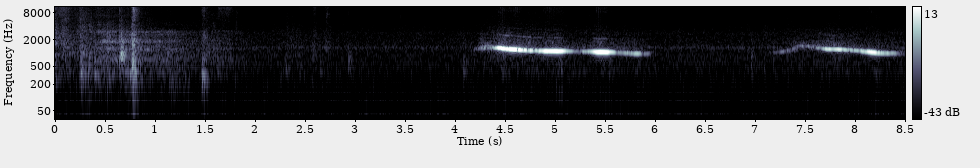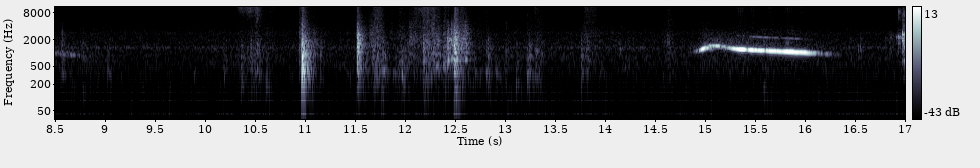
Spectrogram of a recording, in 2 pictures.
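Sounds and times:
man whistling falling notes: 0:04.2 - 0:06.0, 0:07.2 - 0:08.8, 0:14.9 - 0:16.4.

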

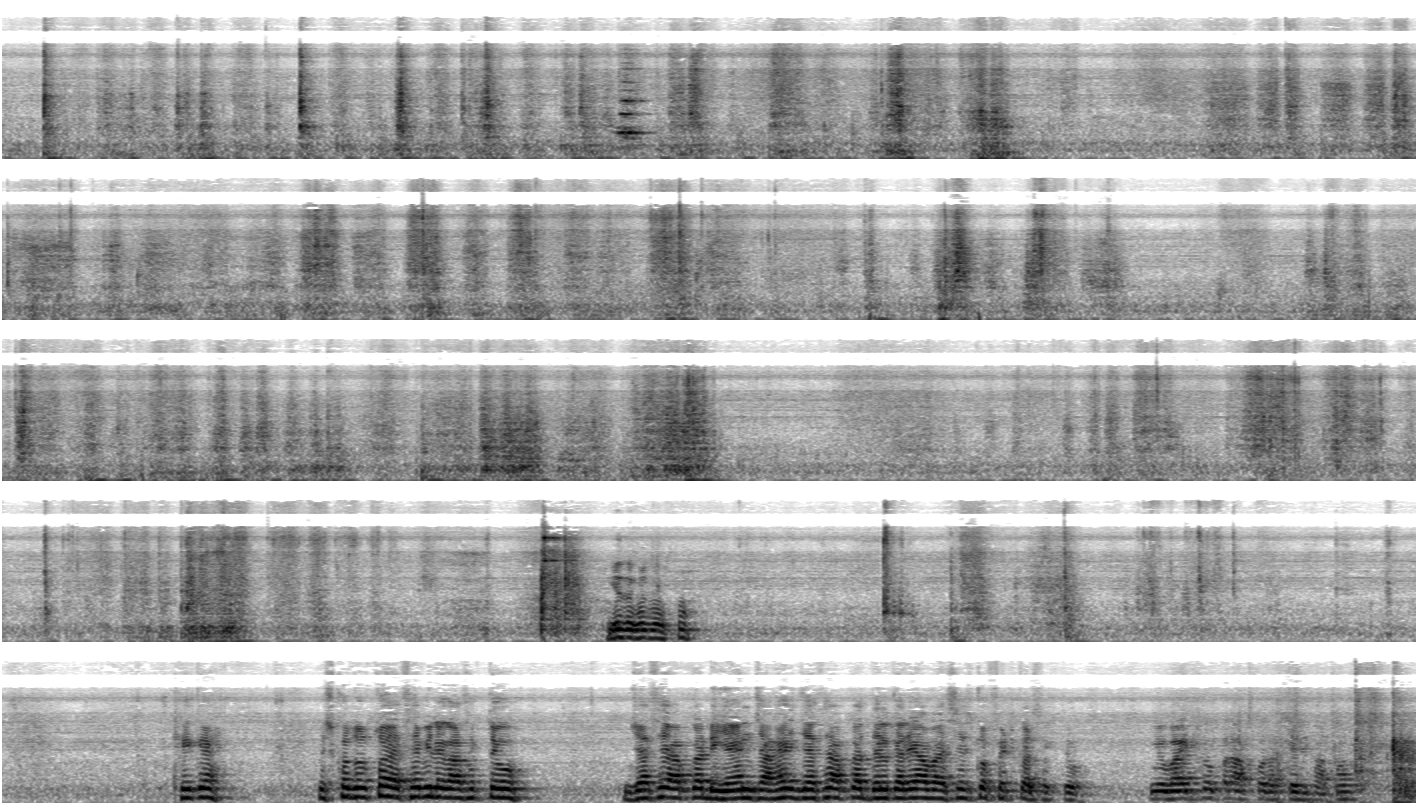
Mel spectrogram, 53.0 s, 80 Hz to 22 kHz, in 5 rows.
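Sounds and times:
needle scraping laminate sheet: 0:00.3 - 0:26.7, 0:27.5 - 0:35.3.

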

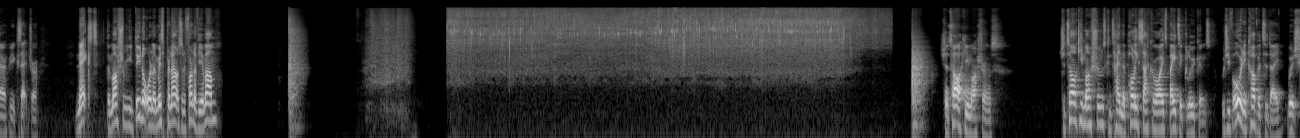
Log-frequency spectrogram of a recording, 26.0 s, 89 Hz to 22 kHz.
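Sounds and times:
mushrooms sizzling in a frying pan: 0:09.0 - 0:17.9.

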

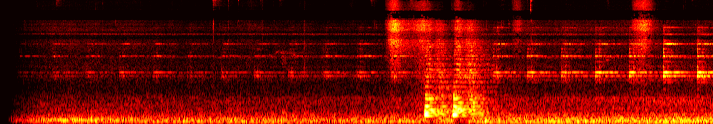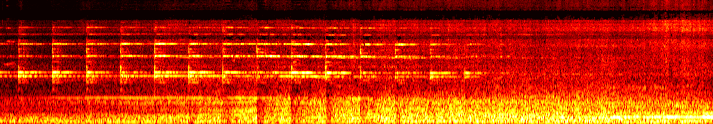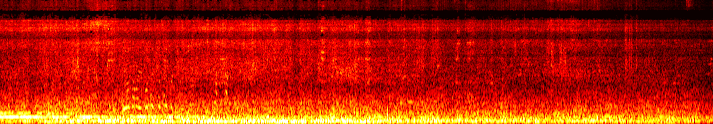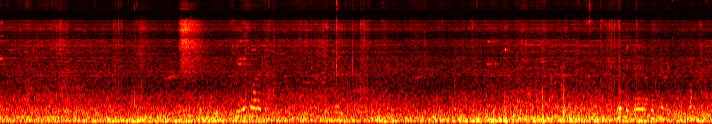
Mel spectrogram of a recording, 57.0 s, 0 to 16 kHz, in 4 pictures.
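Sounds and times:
freight train rumbling past: 0:00.2 - 0:57.0
train horn blast: 0:08.3 - 0:09.9, 0:26.4 - 0:32.8.

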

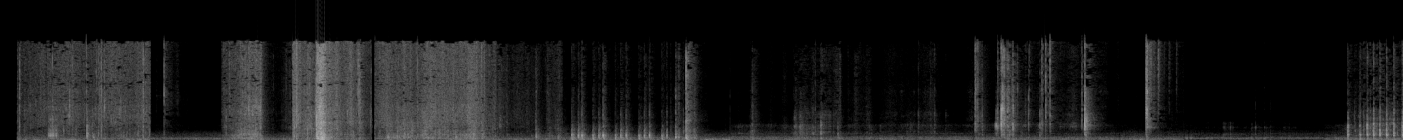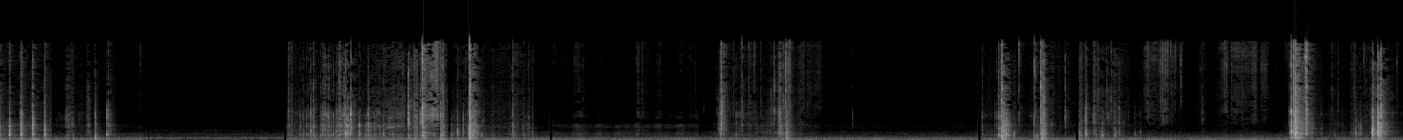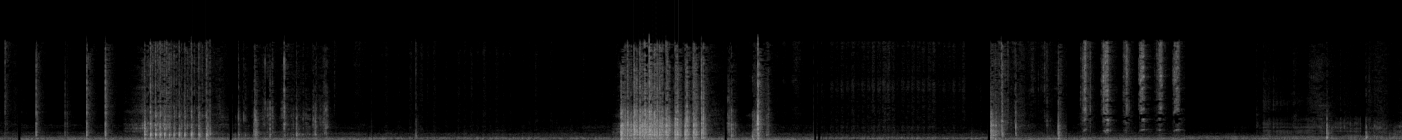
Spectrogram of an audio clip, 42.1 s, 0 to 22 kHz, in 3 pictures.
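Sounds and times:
plastic sheet crinkling: 0:02.2 - 0:05.2.

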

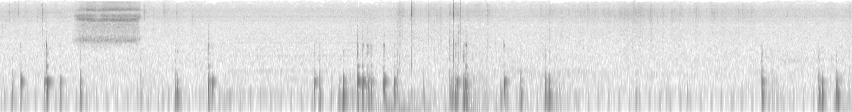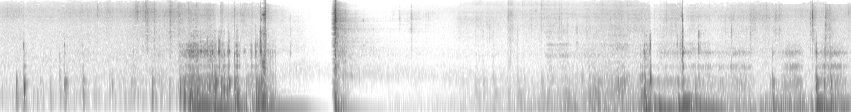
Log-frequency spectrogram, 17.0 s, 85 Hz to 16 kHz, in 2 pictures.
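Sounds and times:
bracken crackling: 0:00.0 - 0:17.0
rustling through undergrowth: 0:00.0 - 0:17.0
shotgun shot: 0:11.8 - 0:12.4
heavy rumble through cover: 0:13.2 - 0:17.0.

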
